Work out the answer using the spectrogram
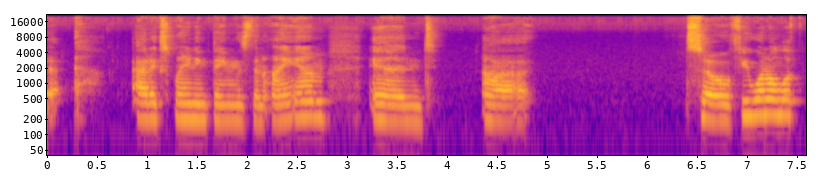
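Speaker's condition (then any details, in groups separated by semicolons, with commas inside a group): No condition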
